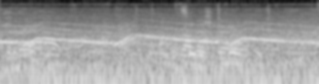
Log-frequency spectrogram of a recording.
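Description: Emergency vehicle siren sounding through a street crowd, its pitch jumping up and sliding slowly down again, repeating about every second and a half. A crowd's voices murmur underneath.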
